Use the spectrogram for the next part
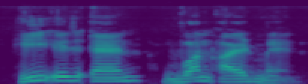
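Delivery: "an one" read slowly and evenly as in the question; slow dictation. Shown as a demonstration. Teacher reading out the question sentence, slow and deliberate. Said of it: "वन".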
